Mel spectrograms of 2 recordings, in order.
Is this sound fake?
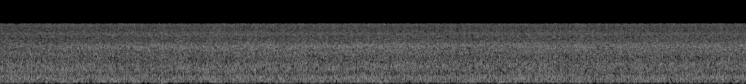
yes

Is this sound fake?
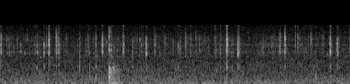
no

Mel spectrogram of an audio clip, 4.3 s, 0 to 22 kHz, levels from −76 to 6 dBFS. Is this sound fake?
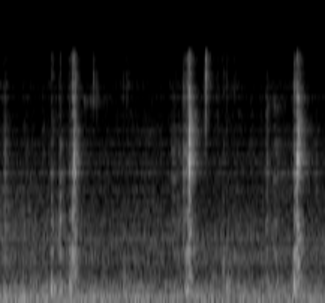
yes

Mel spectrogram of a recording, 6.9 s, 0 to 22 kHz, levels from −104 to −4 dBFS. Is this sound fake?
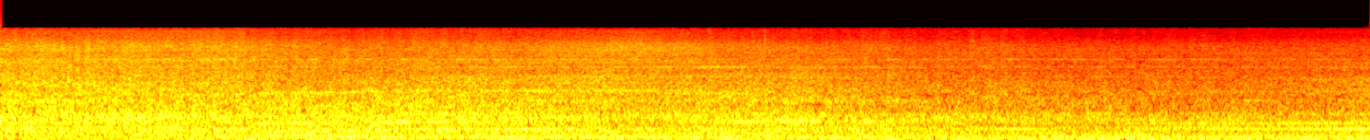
no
